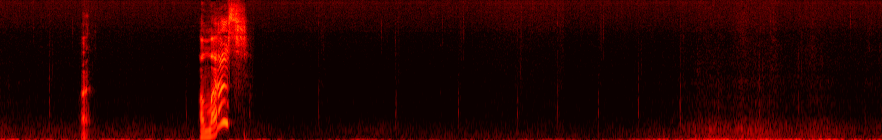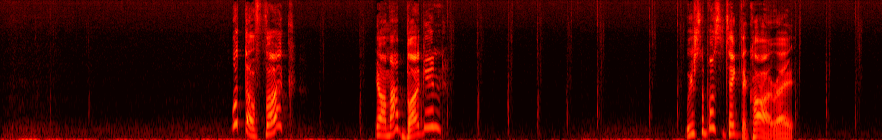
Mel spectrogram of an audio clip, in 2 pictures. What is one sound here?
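A young woman speaks with animation into a close microphone, in a high voice.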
